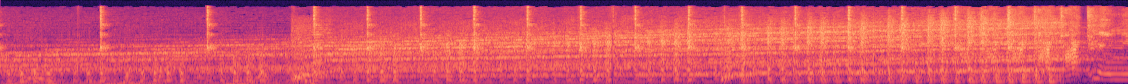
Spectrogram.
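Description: Electronic dance music build-up: drum hits come faster and faster over synth tones that rise steadily in pitch.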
